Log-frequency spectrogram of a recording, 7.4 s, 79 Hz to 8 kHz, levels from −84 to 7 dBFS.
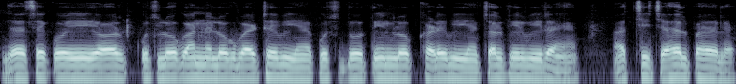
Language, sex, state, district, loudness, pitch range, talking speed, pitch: Hindi, male, Madhya Pradesh, Katni, -13 LUFS, 105-110 Hz, 210 wpm, 110 Hz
